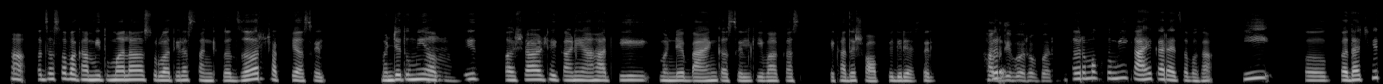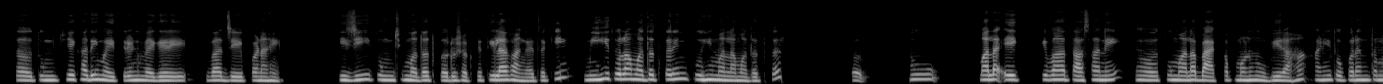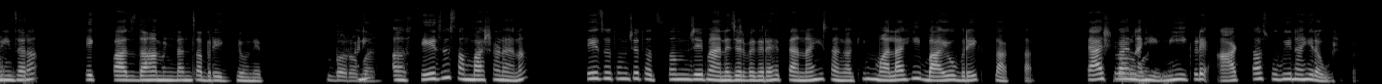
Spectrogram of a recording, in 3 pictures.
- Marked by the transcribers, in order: in English: "शॉप"; laughing while speaking: "अगदी बरोबर"; in English: "बॅकअप"; in English: "बायो ब्रेक"
- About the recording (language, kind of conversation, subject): Marathi, podcast, दैनंदिन जीवनात जागरूकतेचे छोटे ब्रेक कसे घ्यावेत?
